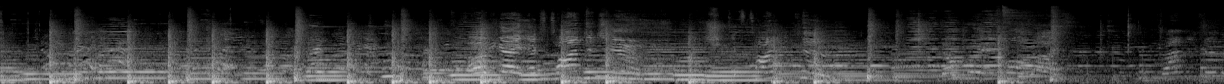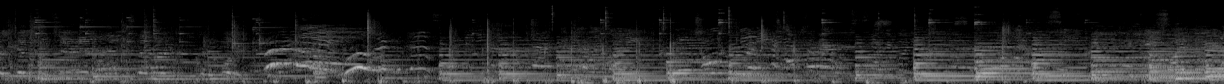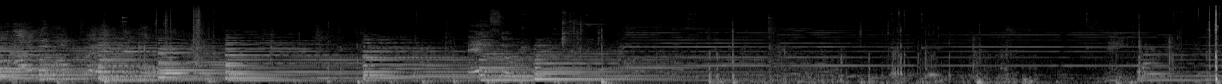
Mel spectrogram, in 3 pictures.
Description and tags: Primary school orchestra tuning up before their Christmas concert. You can hear violins, drums, saxaphone etc and the music teacher (English accent) telling them what to do. The piano comes in about half way through and gently starts to play O Come All Ye Faithful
